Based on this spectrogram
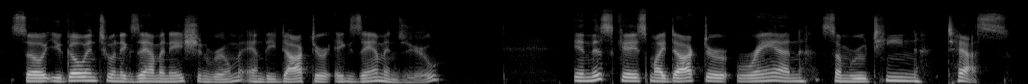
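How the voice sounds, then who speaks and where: A man with a Minnesota accent at a fairly high pitch, speaking at a fairly slow pace with ordinary pitch variation, on a very clean recording with a silent background. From Minnesota, US Midwest. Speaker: English teacher. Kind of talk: language lesson explanation. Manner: clear, explanatory, spells out words.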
